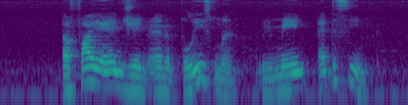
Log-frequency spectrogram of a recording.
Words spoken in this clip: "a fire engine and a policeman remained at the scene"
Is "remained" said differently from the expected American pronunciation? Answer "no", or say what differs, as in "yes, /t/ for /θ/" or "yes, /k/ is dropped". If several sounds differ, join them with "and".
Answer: yes, /d/ is dropped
